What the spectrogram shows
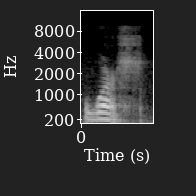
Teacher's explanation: the epenthetic R, in which the person places an additional sound that weren't there before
